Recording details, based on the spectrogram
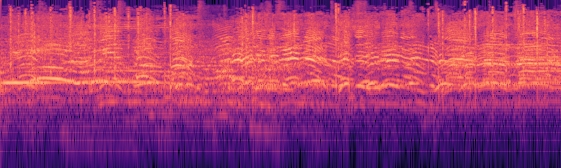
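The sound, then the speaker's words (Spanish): A group of voices shouts a loud, rhythmic cheering chant (a "porra") in unison for the winning champions, sustained and energetic throughout with overlapping yells and rising, wavering tones. “Échense una porra para ustedes mismos.”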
